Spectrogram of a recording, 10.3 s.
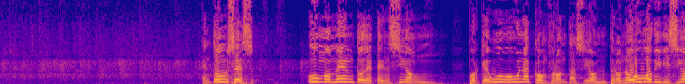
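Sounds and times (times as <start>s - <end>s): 
audience applause: 0.0s - 4.9s
speech: 3.0s - 3.9s, 4.6s - 10.2s.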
